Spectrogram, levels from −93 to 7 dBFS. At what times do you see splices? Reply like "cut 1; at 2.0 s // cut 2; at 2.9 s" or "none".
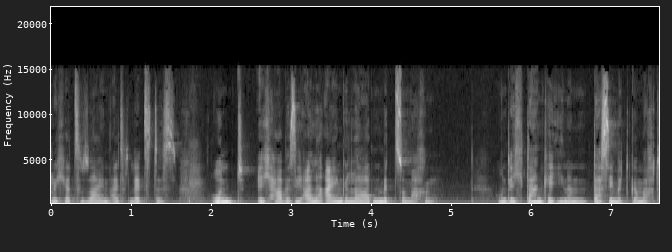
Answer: none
